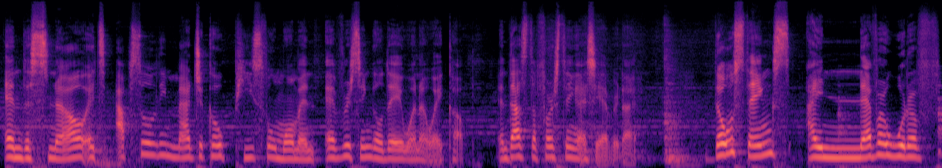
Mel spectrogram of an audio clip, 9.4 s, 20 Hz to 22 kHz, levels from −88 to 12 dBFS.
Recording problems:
household noises; faint; throughout; 25 dB below the speech

